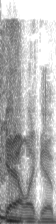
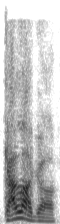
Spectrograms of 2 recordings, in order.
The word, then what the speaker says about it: Galaga: It's Galaga, by the way. How do you pronounce uh that game, Sven? Uh Galaga.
